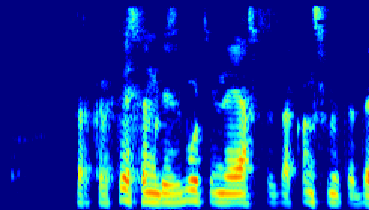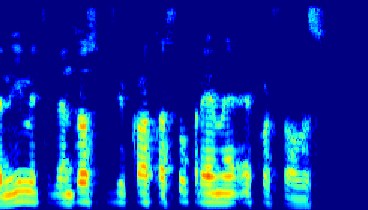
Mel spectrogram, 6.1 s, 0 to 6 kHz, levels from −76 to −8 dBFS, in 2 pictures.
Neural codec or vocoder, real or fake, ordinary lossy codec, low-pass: none; real; MP3, 32 kbps; 5.4 kHz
